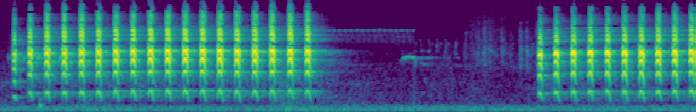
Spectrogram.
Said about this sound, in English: I want to listen to the Cooper's hawk and then let's talk about him a little bit.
